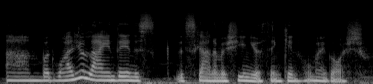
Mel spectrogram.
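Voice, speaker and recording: A middle-aged woman doctor with a croaky, hoarse voice, calmly explaining her experience as a radio guest. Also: lowish voice, fast. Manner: calm, reassuring, explains step by step. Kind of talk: radio interview.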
